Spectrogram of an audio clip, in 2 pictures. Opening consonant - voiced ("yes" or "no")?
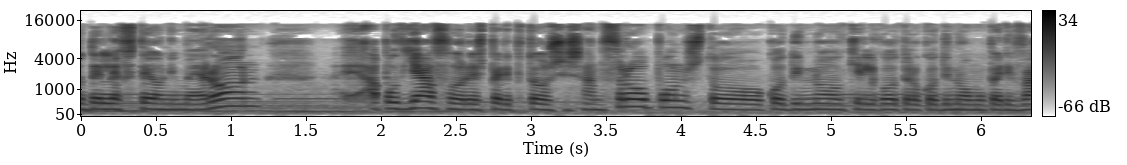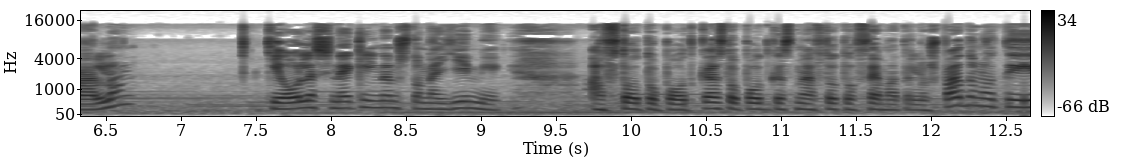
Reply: no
